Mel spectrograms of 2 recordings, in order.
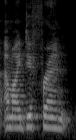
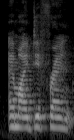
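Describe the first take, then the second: No difference in how they are said.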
